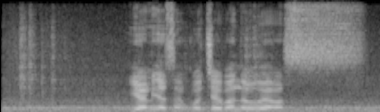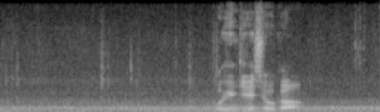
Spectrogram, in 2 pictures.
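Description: A man speaks calmly into a clip-on microphone.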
